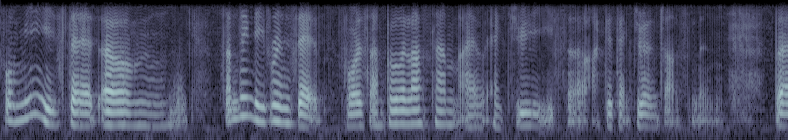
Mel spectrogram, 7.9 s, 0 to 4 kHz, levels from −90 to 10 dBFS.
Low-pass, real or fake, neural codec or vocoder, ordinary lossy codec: 3.6 kHz; fake; vocoder, 22.05 kHz, 80 mel bands, WaveNeXt; Opus, 64 kbps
